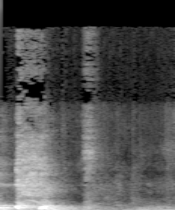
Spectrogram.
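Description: A man coughs, clearing his throat in two quick bursts about a third of a second apart, and the sound dies away within a second.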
